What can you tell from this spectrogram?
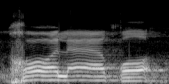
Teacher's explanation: Kha itu tebal, lam itu tipis, qaf itu tebal. Maka huruf lam yang di tengah-tengah huruf tebal jangan sampai terbawa tebal.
